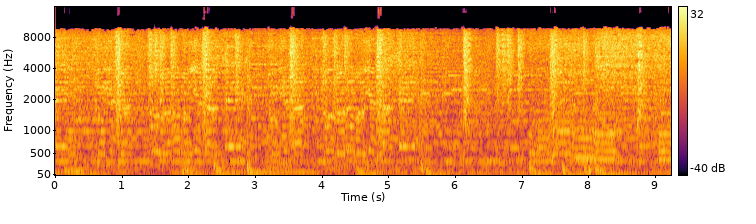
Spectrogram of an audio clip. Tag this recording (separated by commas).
Singing, Music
